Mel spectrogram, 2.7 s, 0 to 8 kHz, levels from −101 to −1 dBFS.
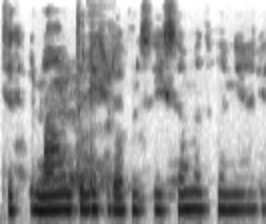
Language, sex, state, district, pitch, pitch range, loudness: Rajasthani, female, Rajasthan, Nagaur, 210 Hz, 200-215 Hz, -18 LUFS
